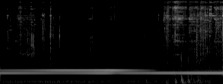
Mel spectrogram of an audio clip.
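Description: Keys jangle in bright, metallic clinking bursts, a light rattle at first and then a louder, busier jingle near the end, all over a steady high-pitched electrical hum with no one speaking. The keys are used to open doors in a facility where patients are held in isolation.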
